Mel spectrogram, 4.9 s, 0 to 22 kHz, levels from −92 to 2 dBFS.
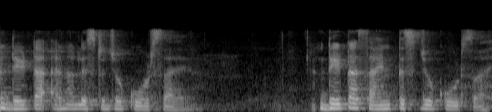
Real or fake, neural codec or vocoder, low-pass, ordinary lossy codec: real; none; 7.2 kHz; none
